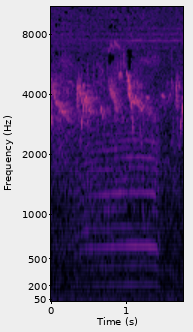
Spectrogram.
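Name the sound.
cattle mooing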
